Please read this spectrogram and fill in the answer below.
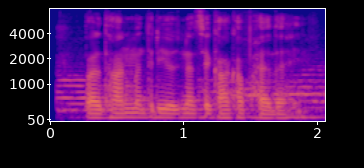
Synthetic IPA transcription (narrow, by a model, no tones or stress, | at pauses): pɾɐd̪ʱaːnmə̃nt̪ɾijoːd͡ʒnasekaːkafʰaːjd̪aɦɛː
